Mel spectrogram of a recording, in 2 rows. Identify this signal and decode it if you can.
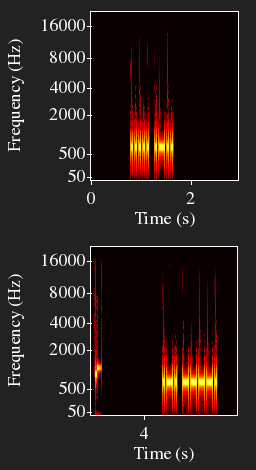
Morse code, heard as a keyed tone, about 30 wpm, 700 Hz. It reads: 5 L R 9
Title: Single-Letter Single-Number 30wpm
